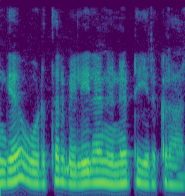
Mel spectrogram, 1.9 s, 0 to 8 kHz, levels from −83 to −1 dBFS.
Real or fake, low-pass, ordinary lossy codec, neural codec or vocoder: real; 7.2 kHz; MP3, 64 kbps; none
